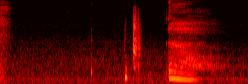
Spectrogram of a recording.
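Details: Female, a short catch of breath, then a sneeze, then a drawn-out voiced sneeze trailing off in a quiet room; part of a series of powerful sneezes.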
